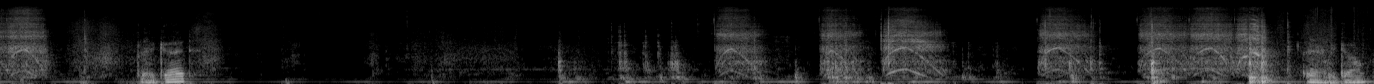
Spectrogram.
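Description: A power drill drives screws into a PC case fan in short bursts of whirring, several separate runs spread between pauses, with someone talking over and between them close by.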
